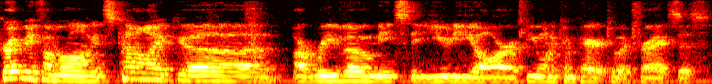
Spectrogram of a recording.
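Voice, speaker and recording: A man with a Memphis accent at medium pitch, fairly quick and with lively intonation, amid audible room echo and noticeable background noise. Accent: Southern US (Memphis area). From US South, near Memphis, Tennessee. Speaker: RC hobby livestream co-host. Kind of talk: casual livestream chat. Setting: live stream.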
